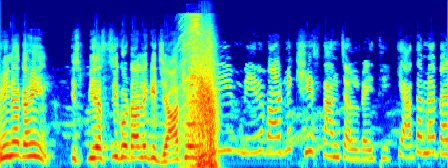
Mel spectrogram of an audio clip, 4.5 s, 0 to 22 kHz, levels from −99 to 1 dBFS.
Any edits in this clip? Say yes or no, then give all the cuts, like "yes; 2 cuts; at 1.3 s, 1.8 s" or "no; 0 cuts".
yes; 1 cut; at 2.3 s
